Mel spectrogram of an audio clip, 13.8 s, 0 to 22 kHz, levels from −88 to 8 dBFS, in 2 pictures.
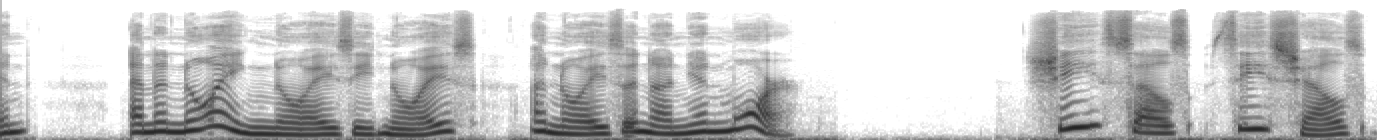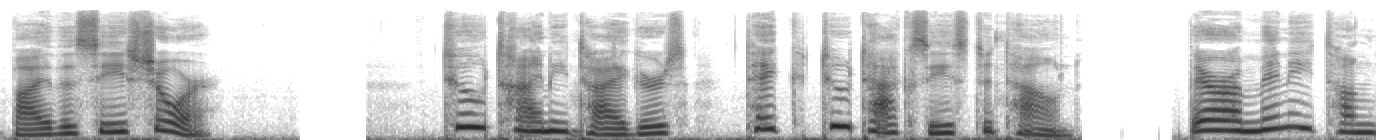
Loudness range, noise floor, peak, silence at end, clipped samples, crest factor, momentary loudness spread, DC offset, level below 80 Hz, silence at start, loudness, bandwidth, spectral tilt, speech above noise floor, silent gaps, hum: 3 LU; -50 dBFS; 0 dBFS; 0 s; under 0.1%; 16 dB; 9 LU; under 0.1%; -40 dBFS; 0 s; -15 LUFS; 16 kHz; -5.5 dB/octave; 35 dB; 8.37-8.71 s; none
